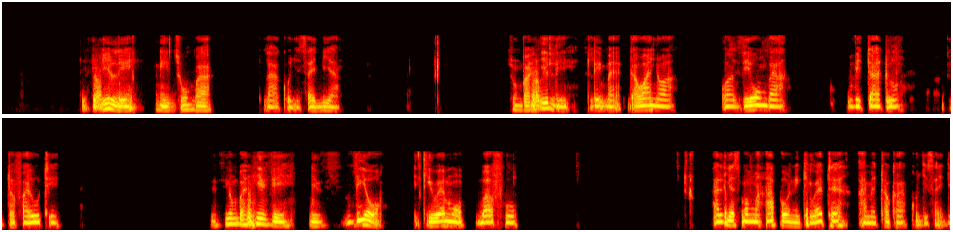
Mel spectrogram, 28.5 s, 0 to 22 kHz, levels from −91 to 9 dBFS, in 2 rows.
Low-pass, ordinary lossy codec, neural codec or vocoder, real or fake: 7.2 kHz; MP3, 64 kbps; codec, 16 kHz, 4 kbps, FunCodec, trained on LibriTTS, 50 frames a second; fake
